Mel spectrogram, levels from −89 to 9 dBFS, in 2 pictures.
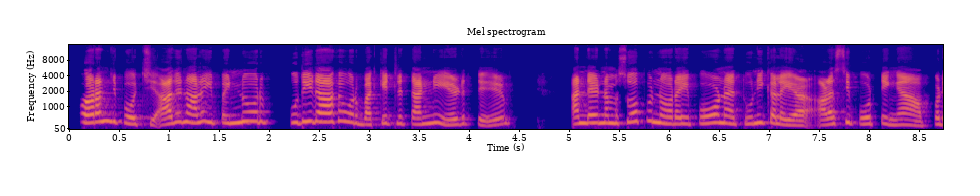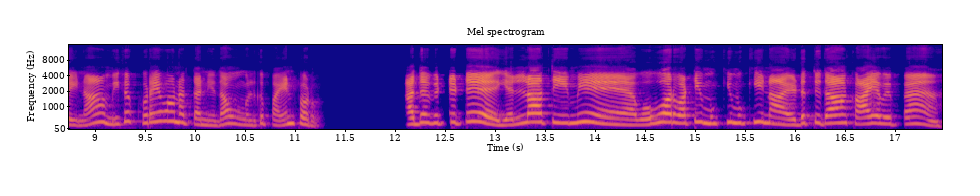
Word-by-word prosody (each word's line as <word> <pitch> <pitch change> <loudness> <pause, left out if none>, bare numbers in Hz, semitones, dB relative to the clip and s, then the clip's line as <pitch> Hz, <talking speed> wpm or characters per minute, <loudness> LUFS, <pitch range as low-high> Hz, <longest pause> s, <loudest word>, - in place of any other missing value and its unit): கொறஞ்சு 370 +4 +3
போச்சு. 265 -3 -6 0.2
அதனால 335 +2 +1
இப்ப 320 - -13
இன்னொரு 380 +2 -4 0.3
புதிதாக 370 +1 +2
ஒரு 330 - -7
பக்கெட்ல 285 +4 -3
தண்ணி 295 +6 -1
எடுத்து, 240 -3 -7 0.9
அந்த 310 +3 +2
நம்ம 310 -1 -3
சோப்பு 385 +3 -6
நுரை 275 -1 -2 0.2
போன 315 +3 -3 0.2
துணிகளை 295 -3 -2 0.4
அலசி 260 +7 -2
போட்டீங்க 270 -3 -5 0.2
அப்டின்னா 220 +5 -4 0.2
மிக 375 +9 -5
குறைவான 370 +3 -1
தண்ணி 230 -3 -3
தான் 280 +2 -3
உங்களுக்கு 225 +3 -11
பயன்படும். 255 +4 -3 0.9
அத 260 +5 +4
விட்டுட்டு 320 +3 +2 0.4
எல்லாத்தையுமே, 345 +2 +4 0.6
ஒவ்வொரு 345 +7 +2
வாட்டியும் 310 +1 -1
முக்கி, 295 +4 -7
முக்கி 315 +4 -4
நான் 255 -4 +5
எடுத்து 300 +6 -3
தான் 315 +1 +7
காய 270 +2 +6
வெப்பேன், 270 0 +1
300 Hz, 125 wpm, -23 LUFS, 265-345 Hz, 0.9 s, தான்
